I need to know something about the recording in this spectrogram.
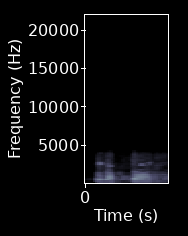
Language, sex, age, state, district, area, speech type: Odia, female, 18-30, Odisha, Sambalpur, rural, conversation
